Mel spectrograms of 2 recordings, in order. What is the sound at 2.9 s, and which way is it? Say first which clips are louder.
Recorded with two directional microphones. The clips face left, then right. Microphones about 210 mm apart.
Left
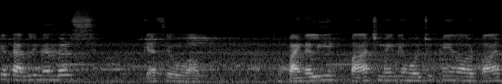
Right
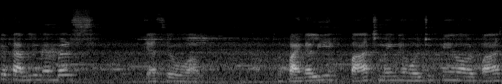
Speech: even; 5° left (ahead or behind).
